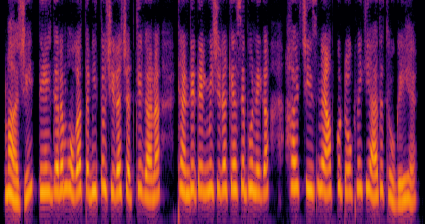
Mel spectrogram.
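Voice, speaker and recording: A woman voicing a young newlywed daughter-in-law who argues back in a high, exasperated voice. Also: a little fast, dry recording, clean studio sound, natural voice. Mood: indignant. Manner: high, protesting complaints.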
